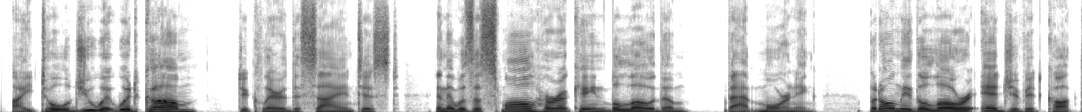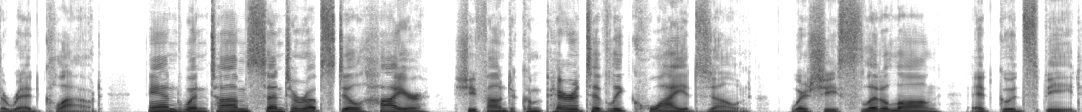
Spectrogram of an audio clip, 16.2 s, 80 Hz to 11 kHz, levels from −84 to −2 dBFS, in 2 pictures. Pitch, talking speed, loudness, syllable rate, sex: 125 Hz, 190 wpm, -20 LUFS, 5.1 syllables/s, male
